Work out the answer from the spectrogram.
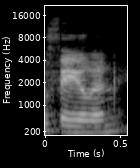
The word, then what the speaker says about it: Phelan: There's also Phelan, who was, which always sounds like Faywin, but it's spelled very differently, who was originally part of your clan, obviously.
